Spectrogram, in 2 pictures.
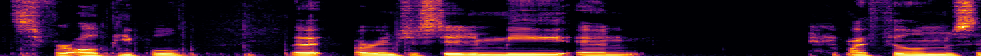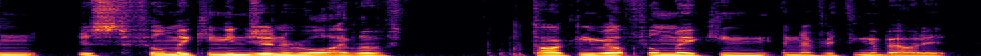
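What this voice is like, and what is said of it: Shaky, nervous voice. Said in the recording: “my voice is getting pretty shaky because I'm kind of nervous”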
